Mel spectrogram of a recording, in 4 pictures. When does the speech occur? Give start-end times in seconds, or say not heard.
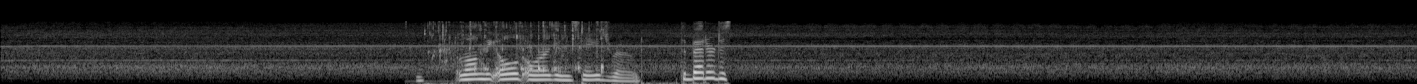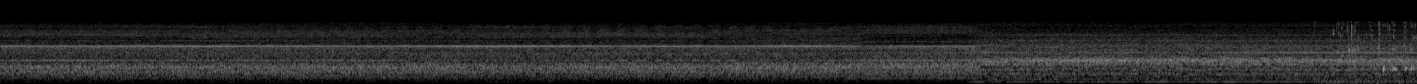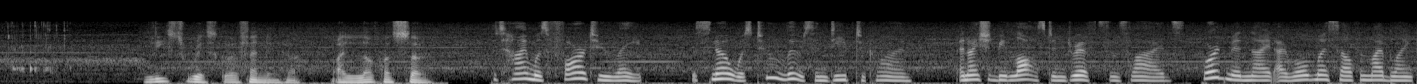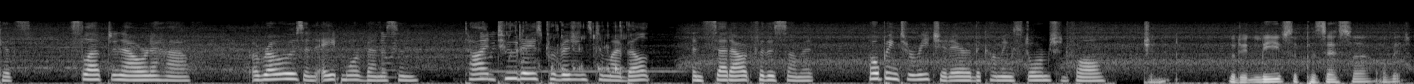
4.2-7.3, 29.8-56.6.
